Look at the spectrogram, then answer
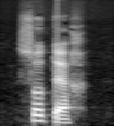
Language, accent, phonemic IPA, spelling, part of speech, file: French, France, /so.tœʁ/, sauteur, noun, LL-Q150 (fra)-sauteur.wav
- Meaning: 1. jumper (person who jumps) 2. long jumper, triple jumper 3. libertine, fornicator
